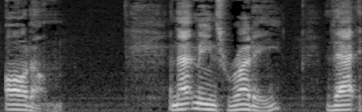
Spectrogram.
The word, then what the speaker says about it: Adam: Adam with hyphen, or a accent over each A, pronounced Adam.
